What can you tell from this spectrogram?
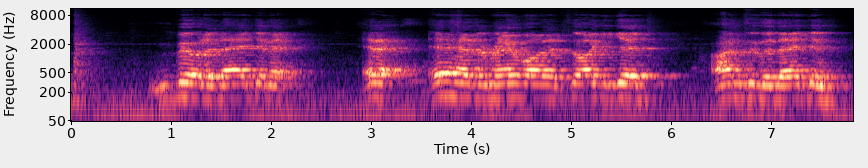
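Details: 24-year-old man with lifelong spastic quadriplegic cerebral palsy after premature birth at 2 lb 4 oz; dysarthria (cerebral palsy).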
